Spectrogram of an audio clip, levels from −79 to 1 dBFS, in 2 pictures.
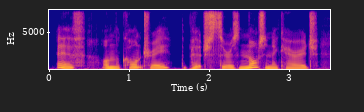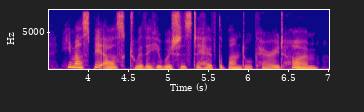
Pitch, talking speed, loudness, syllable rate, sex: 200 Hz, 205 wpm, -18 LUFS, 5.6 syllables/s, female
